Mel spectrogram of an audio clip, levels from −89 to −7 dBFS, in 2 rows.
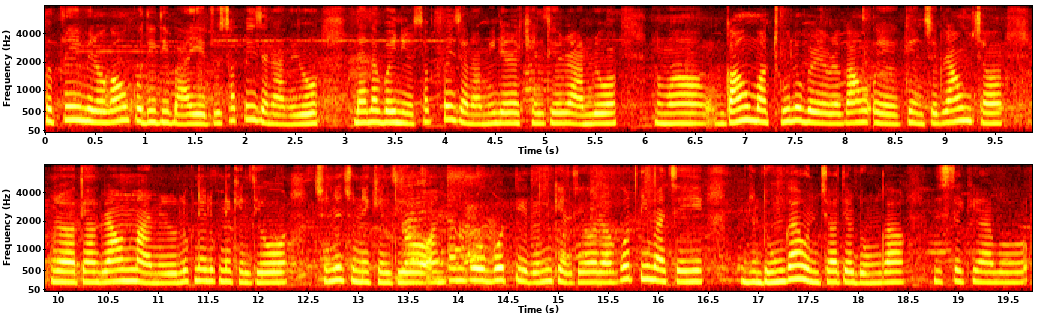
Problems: continuous background conversations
